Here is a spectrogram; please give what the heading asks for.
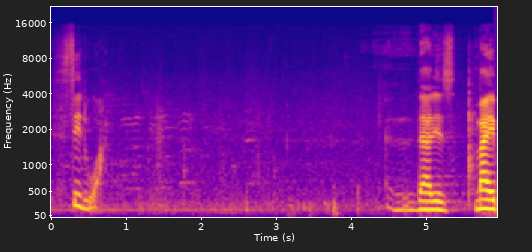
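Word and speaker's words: Sidhwa: If we look at the spelling of his name, it's K R I S H Krish S I D H W A Sida.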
